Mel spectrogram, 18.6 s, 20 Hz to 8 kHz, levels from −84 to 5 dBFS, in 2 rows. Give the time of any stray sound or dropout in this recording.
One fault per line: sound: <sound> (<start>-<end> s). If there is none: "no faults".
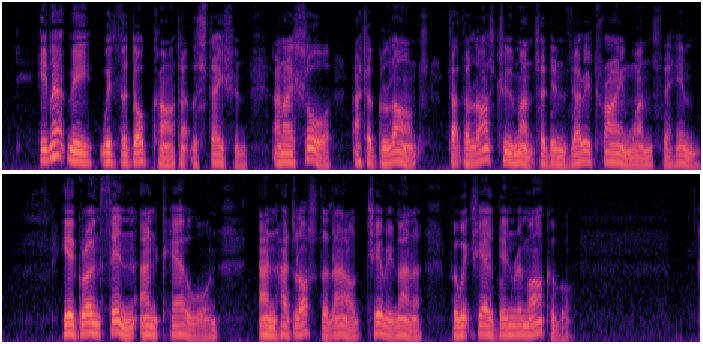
no faults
